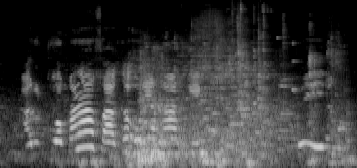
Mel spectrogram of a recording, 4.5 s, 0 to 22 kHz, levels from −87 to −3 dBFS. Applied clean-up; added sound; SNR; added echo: classical method log-MMSE.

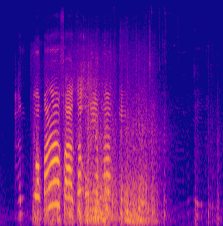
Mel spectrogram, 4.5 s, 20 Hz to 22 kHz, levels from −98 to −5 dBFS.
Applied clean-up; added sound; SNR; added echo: neural mask model RNNoise.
